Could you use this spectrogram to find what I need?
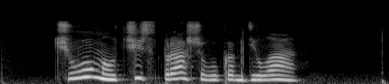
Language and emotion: Russian, angry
